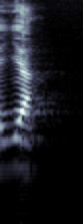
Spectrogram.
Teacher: Recuerden que si yo tengo dos vocales, la I y la A, la que suena más va a ser la A, ya. Y en el caso de perdió, entre la I y la O, la que suena más va a ser la O, yo. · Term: diptongo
